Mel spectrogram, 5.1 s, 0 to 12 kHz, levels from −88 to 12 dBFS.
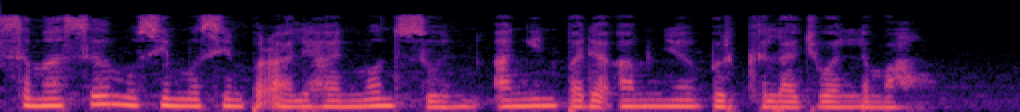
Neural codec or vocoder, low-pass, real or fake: none; 7.2 kHz; real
